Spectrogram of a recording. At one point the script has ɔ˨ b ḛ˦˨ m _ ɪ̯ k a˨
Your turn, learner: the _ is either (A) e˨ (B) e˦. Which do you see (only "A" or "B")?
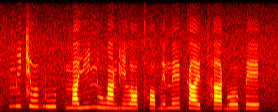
B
